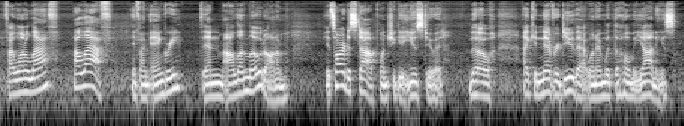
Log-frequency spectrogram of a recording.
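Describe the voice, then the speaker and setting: A woman's voice: low voice, animated, fairly quick, darkish tone, slight background noise. An actress playing a tough, frank female mercenary leader in a game, easygoing and teasing. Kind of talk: video game cutscene dub.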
